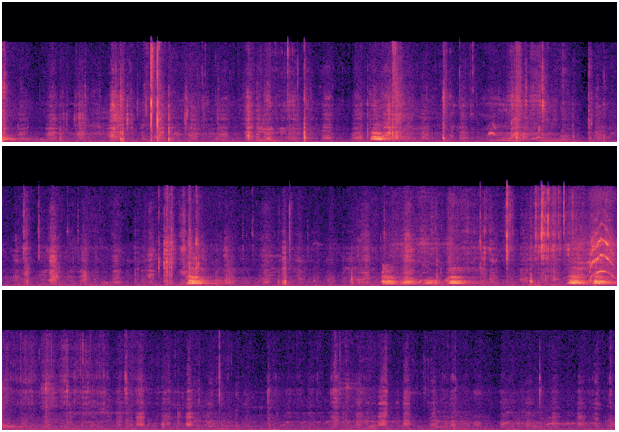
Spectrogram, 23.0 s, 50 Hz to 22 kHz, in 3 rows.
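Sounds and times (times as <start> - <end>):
dog barking and yelping: 4.6 - 5.1, 10.0 - 10.5, 12.4 - 13.6, 14.6 - 15.6.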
